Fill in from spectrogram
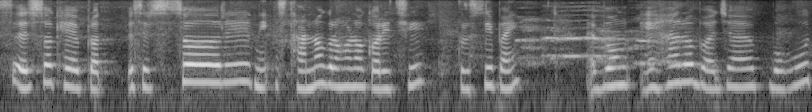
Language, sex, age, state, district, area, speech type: Odia, female, 18-30, Odisha, Koraput, urban, spontaneous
